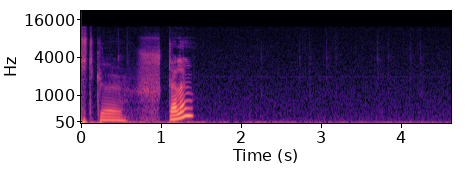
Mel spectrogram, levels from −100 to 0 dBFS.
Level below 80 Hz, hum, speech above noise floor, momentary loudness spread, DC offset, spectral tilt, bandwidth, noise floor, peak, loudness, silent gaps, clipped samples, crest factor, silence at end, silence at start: -44 dBFS; none; 33 dB; 18 LU; under 0.1%; -7 dB/octave; 12.5 kHz; -58 dBFS; -10 dBFS; -27 LUFS; none; under 0.1%; 22 dB; 3.1 s; 0 s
